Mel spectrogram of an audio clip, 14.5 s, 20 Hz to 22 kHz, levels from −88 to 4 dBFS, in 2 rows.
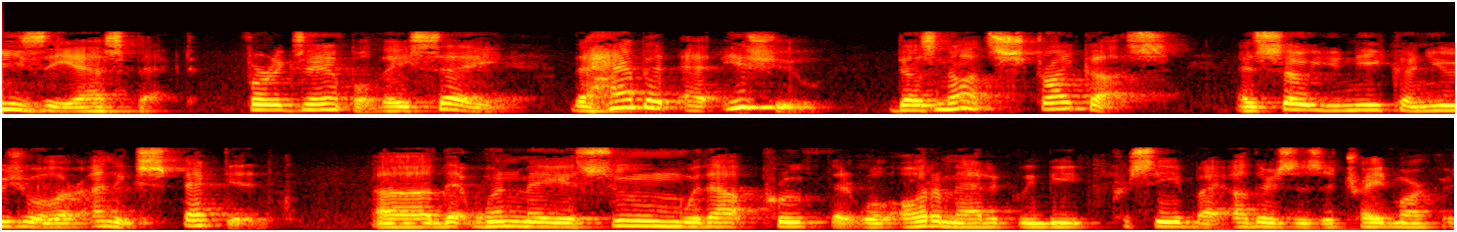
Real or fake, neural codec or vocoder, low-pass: real; none; 7.2 kHz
